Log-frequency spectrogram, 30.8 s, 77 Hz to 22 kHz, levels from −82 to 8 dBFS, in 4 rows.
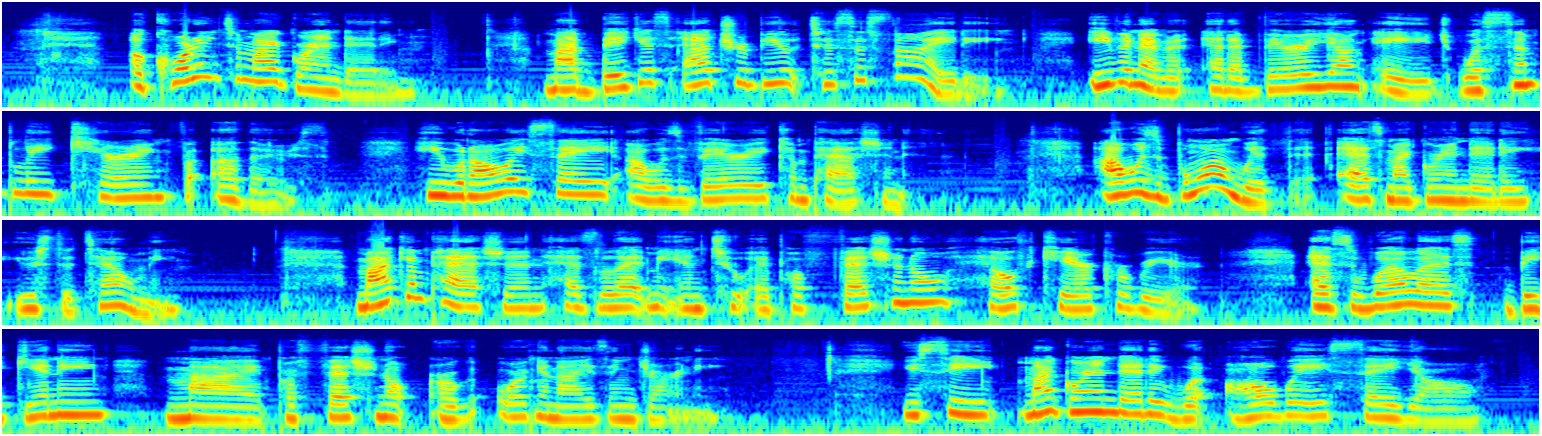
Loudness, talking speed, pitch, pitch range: -17 LUFS, 135 wpm, 200 Hz, 180-235 Hz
